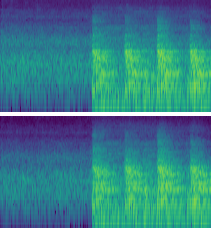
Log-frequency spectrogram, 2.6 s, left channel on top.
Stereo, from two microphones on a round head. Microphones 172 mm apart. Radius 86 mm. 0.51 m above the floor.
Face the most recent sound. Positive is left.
turn(degrees=30)  # may be behind; listen again after turning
